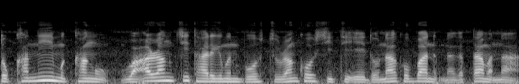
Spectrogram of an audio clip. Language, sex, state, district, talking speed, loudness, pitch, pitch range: Garo, male, Meghalaya, West Garo Hills, 115 wpm, -17 LUFS, 135 Hz, 115-145 Hz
